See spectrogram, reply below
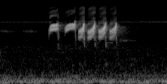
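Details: A female black-winged flycatcher-shrike, used as a lure for males, gives a quick run of six thin, very high chipping notes in under a second over a faint low background hum.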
